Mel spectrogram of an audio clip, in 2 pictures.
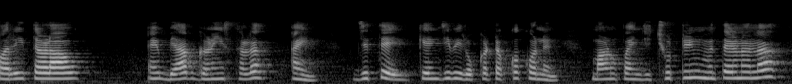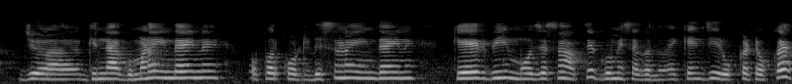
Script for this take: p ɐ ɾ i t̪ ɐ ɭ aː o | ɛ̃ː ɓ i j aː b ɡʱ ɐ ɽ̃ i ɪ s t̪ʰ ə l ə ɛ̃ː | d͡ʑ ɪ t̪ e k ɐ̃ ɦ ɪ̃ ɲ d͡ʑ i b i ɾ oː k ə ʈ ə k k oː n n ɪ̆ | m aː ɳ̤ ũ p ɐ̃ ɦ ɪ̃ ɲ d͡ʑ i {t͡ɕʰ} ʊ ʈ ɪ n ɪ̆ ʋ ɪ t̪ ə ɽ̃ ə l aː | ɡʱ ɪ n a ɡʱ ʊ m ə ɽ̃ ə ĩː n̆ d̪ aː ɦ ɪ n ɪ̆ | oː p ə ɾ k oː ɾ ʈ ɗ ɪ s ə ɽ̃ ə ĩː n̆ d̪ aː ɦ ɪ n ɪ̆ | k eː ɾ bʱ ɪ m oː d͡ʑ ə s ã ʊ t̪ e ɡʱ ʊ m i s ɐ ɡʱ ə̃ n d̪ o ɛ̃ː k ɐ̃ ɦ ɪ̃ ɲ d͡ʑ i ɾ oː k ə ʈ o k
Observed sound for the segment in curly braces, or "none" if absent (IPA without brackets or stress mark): t͡ɕʰ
